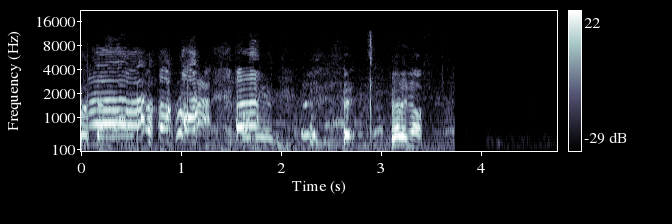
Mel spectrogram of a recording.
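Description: Men laugh loudly.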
